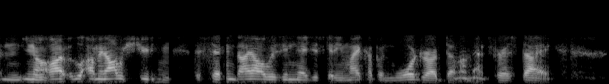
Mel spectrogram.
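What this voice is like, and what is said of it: Australian accent. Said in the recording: “I speak in my Australian accent”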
